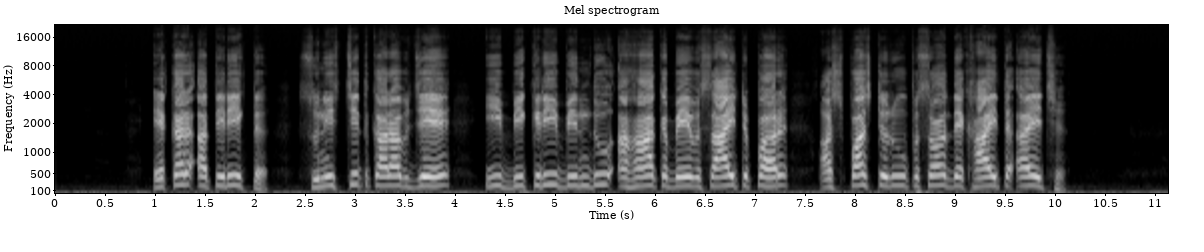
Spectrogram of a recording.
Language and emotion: Maithili, neutral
